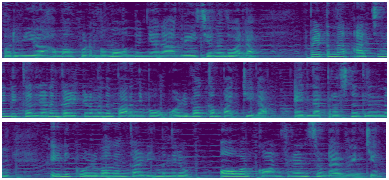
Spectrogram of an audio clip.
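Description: A woman's voice: mid-range voice, little pitch movement, fast talker, darkish tone, soft background music, natural voice. A woman voicing a troubled young husband. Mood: strained. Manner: hesitant, evasive.

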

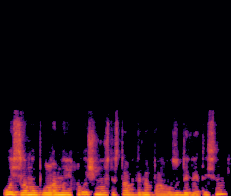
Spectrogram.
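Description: Woman, English teacher, mellow tone, reads out words and translates, fond asides. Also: medium pitch, steady tone, fast talker. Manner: reads textbook lines then translates; affectionate diminutives to students. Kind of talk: online English lesson.

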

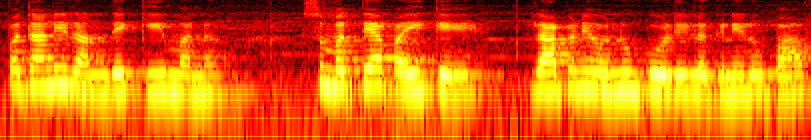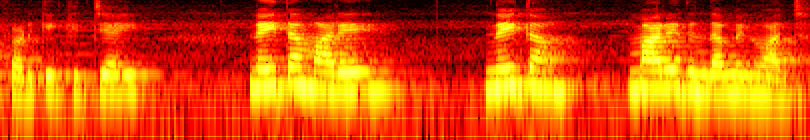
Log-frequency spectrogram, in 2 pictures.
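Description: Woman voicing a stubborn older village aunt, husky, pained, fairly high voice. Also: steady tone, normal speed, lightly acted. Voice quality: husky, strained.

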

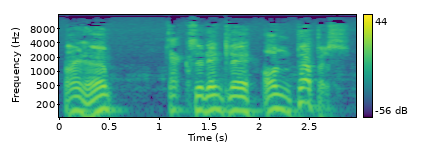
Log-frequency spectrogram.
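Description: A man voicing a stern, brisk male railway boss who speaks in a clipped, firm way. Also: fairly high pitch, voice pushed up. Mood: grim.

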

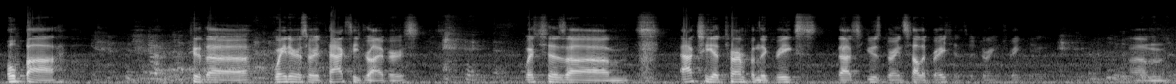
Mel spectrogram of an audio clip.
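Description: A man speaking as a son giving a eulogy at a memorial, in a fairly monotone, measured way. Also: lowish voice, a little hiss or hum, poor audio. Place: event room at a college campus.

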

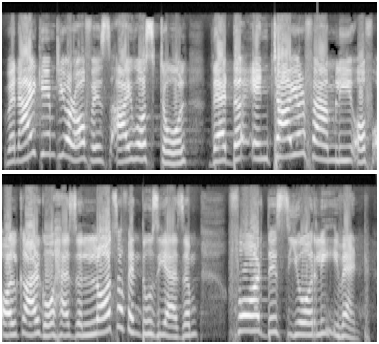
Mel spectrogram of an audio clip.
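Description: A woman's voice: sits high, measured pace, no room sound. A young woman with an Indian accent hosting a corporate event, projecting energetically to an audience as an emcee. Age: young adult. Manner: energetic, projected, rousing delivery. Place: large auditorium stage. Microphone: handheld and podium microphone.

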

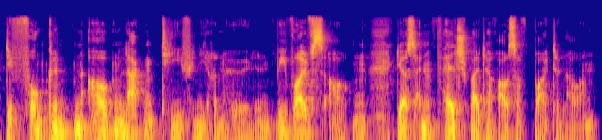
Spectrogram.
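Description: A man reading a novel aloud as an audiobook, in measured, expressive storytelling. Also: rumbling low, vocal fry, husky. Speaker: audiobook reader. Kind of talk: audiobook narration.

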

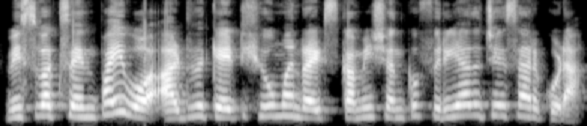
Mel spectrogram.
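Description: A woman presenting entertainment news, reading a script in a brisk, even manner. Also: sits high.

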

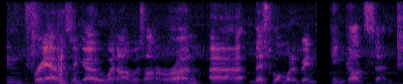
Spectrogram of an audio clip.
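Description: Low-voiced man chatting casually. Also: a little fast, fairly bright tone, soft background music, low-quality recording. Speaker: chat stranger. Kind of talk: casual chat.

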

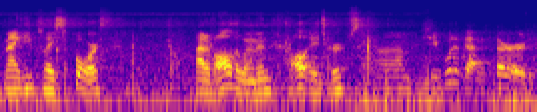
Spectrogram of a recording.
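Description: A man's voice: fairly high pitch, moderate pace. A man in his thirties chatting casually to a vlog camera while running, a bit out of breath. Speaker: vlogger. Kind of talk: casual travel vlog chat. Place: outdoors on park paths, jogging. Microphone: action camera held at arm's length. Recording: outdoor noise around the voice.

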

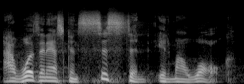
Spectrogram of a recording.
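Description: A man preaching a sermon as pastor, moving from quiet, conversational asides to loud, shouted peaks. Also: mid-range voice, animated, unhurried, slightly rough, long reverb tail, soft background music. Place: church sanctuary.

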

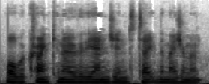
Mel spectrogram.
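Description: Talking very fast in a level, slightly mellow voice on the low side, a middle-aged mechanic walks through a casual step-by-step technical tutorial. He's recorded outdoors on a driveway, where ambient noise is clear.

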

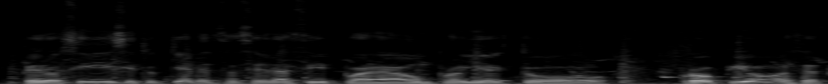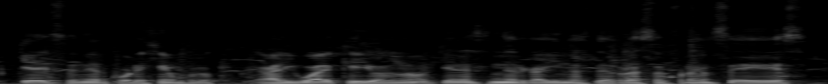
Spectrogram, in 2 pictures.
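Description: Outdoors at a chicken coop, a small-scale poultry farmer casually vlogs about his chicken project, calling viewers friends and using plenty of fillers. His voice is on the high side with a little hiss or hum, and hens and roosters cluck faintly behind him.

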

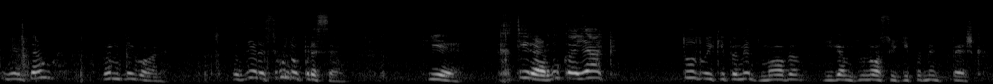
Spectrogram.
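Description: A man's voice: very high voice, expressive, fairly quick, pauses often, over loud music. A middle-aged man with a European Portuguese accent, the host of a kayak fishing channel, patiently explaining a DIY setup step by step outdoors on a lakeshore, with the odd hesitation. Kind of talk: DIY how-to narration.

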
